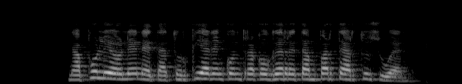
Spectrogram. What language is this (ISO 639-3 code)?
eus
